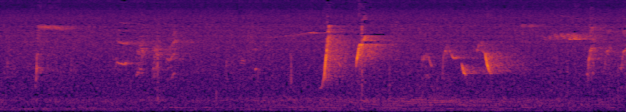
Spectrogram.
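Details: Unseen male superb lyrebird in Sherbrooke Forest gives a mating song: a varied run of sharp chirps and a few loud, whip-like sweeping notes, over a steady low rumble.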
